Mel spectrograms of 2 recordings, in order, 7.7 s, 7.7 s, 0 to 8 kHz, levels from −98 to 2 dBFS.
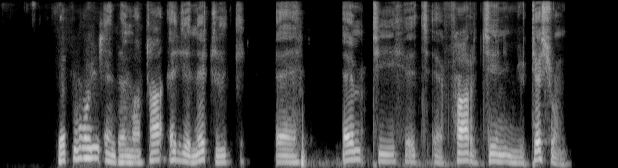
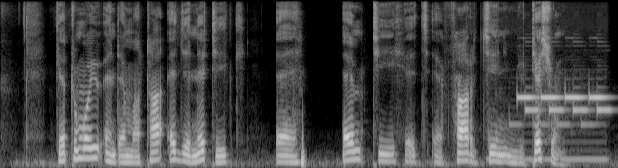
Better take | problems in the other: second | noise reduction (neural mask model Resemble Enhance denoiser)

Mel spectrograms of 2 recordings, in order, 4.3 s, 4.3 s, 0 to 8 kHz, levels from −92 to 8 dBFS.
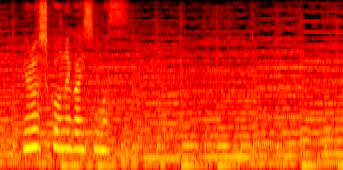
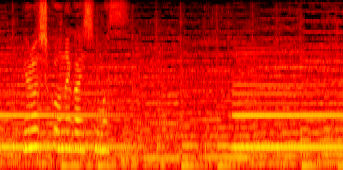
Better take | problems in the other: first | background sound (Wind instrument, woodwind instrument); as loud as the speech

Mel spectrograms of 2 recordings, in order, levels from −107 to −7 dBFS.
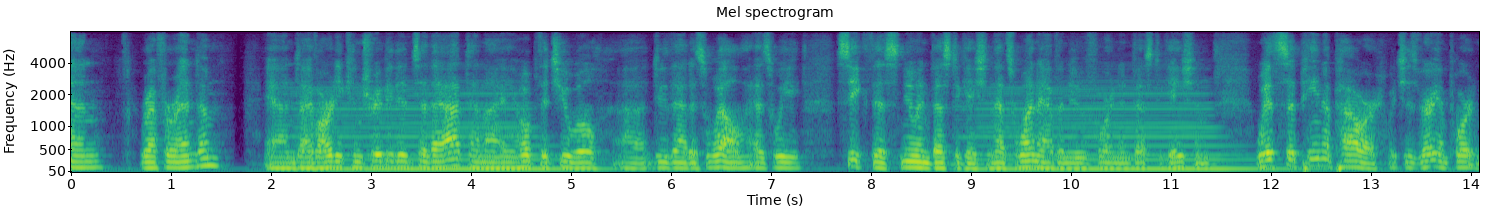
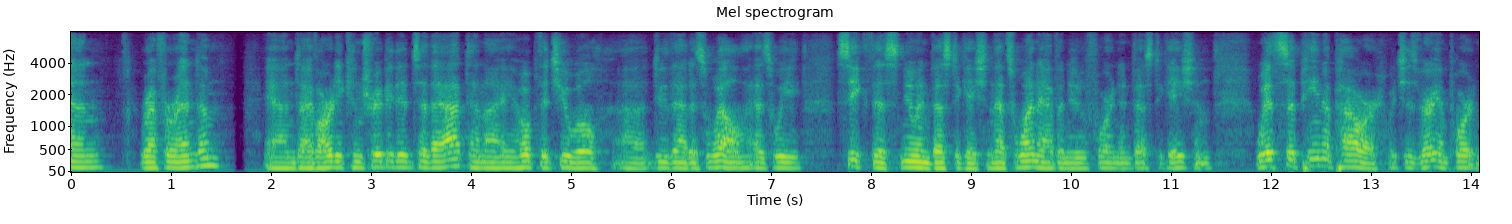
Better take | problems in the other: second | background sound (Bowed string instrument); 9 dB below the speech

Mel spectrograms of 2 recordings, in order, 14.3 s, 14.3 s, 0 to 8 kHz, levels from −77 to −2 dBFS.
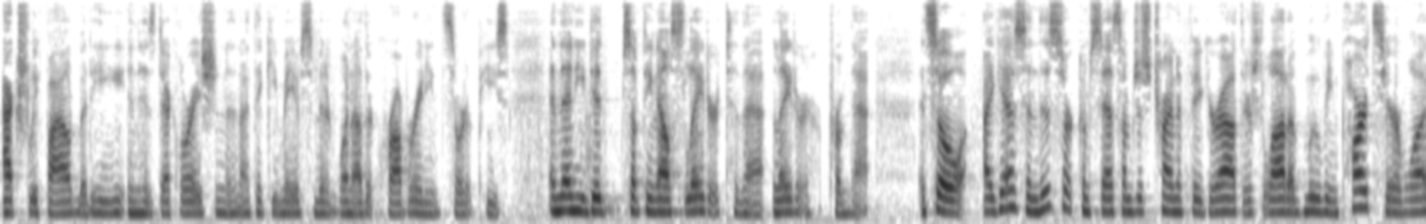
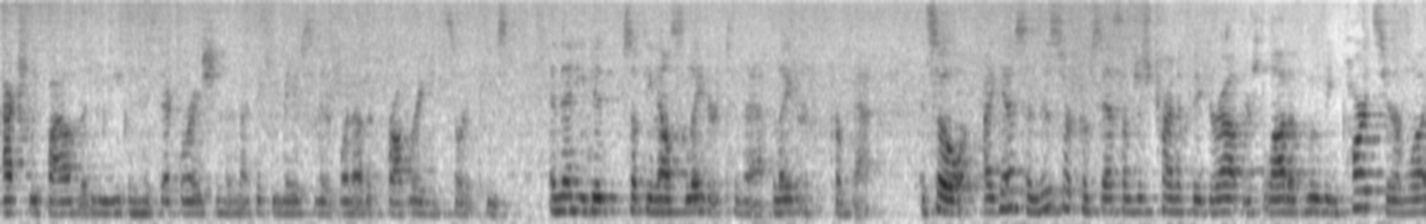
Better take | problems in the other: first | background sound (Bathtub (filling or washing)); 13 dB below the speech // room echo; dies away in 1 s

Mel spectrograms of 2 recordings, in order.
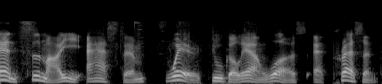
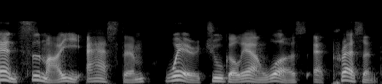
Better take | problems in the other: second | noise reduction (neural mask model RNNoise)

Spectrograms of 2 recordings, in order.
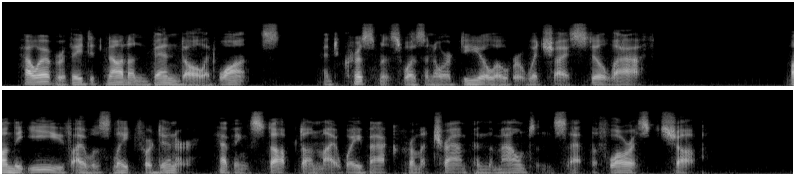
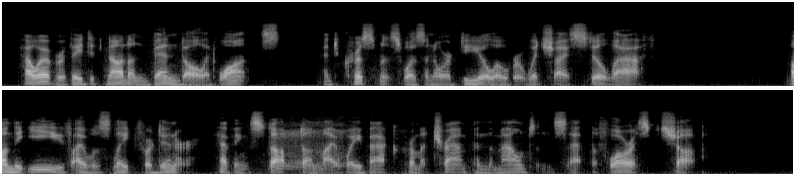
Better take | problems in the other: first | background sound (Fart); 14 dB below the speech

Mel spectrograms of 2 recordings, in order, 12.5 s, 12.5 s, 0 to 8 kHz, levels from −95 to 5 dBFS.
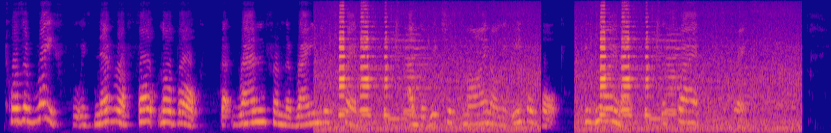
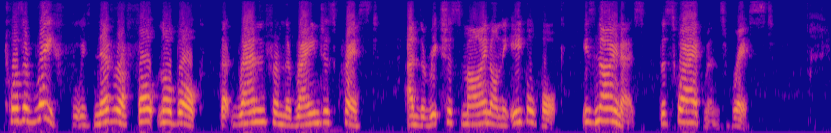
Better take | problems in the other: second | background sound (Motor vehicle (road)); 2 dB above the speech // room echo; dies away in 0.3 s

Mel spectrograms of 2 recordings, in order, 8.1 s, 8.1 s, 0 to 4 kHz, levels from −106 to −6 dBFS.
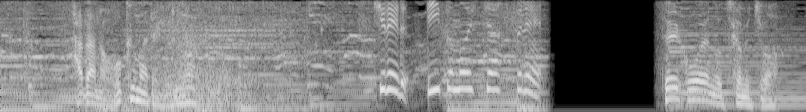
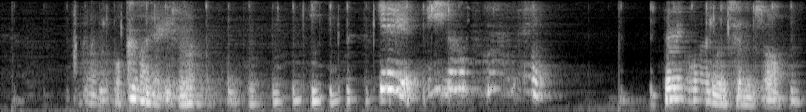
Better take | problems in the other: first | noise reduction (neural mask model DeepFilterNet 3)

